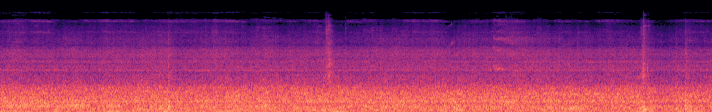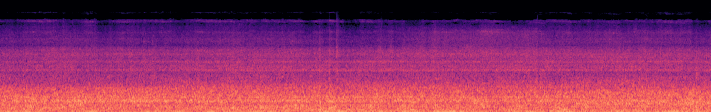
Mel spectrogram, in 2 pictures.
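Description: Passenger train coaches running along the track: a steady rumble of wheels on rail, with two brief sharp clicks about six and a half and thirteen seconds in.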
